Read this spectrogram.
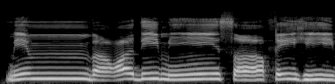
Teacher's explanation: با کا رول ہے نون ساکنہ کے بعد، من بعد میثاقہ، می کے آگے یا مد ہو رہی ہے، سا کے آگے الف مد، دونوں کو قائم مقام کھینچا جائے گا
